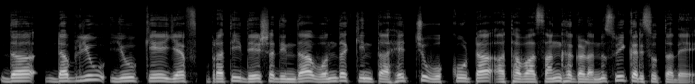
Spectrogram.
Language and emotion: Kannada, neutral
